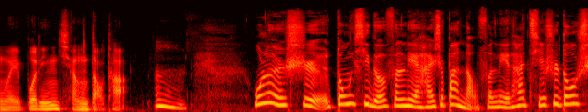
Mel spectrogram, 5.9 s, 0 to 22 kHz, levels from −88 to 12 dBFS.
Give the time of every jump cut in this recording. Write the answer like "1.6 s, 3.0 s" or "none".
none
